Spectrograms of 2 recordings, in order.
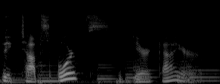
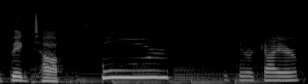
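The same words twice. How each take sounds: First: Said in a plain, ordinary announcing voice. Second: Said in a dramatic, lower-pitched announcer voice.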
